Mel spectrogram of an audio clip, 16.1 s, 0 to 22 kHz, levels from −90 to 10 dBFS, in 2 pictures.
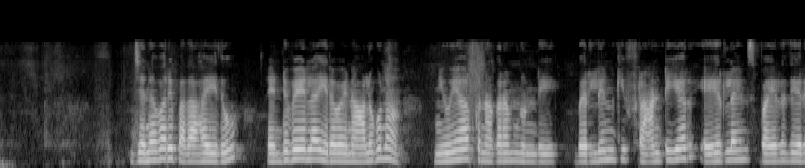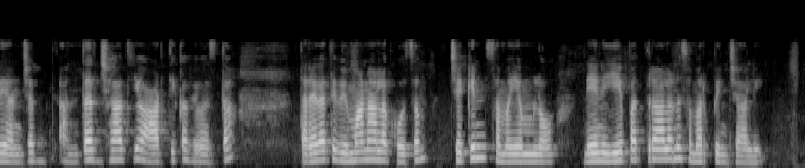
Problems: none marked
